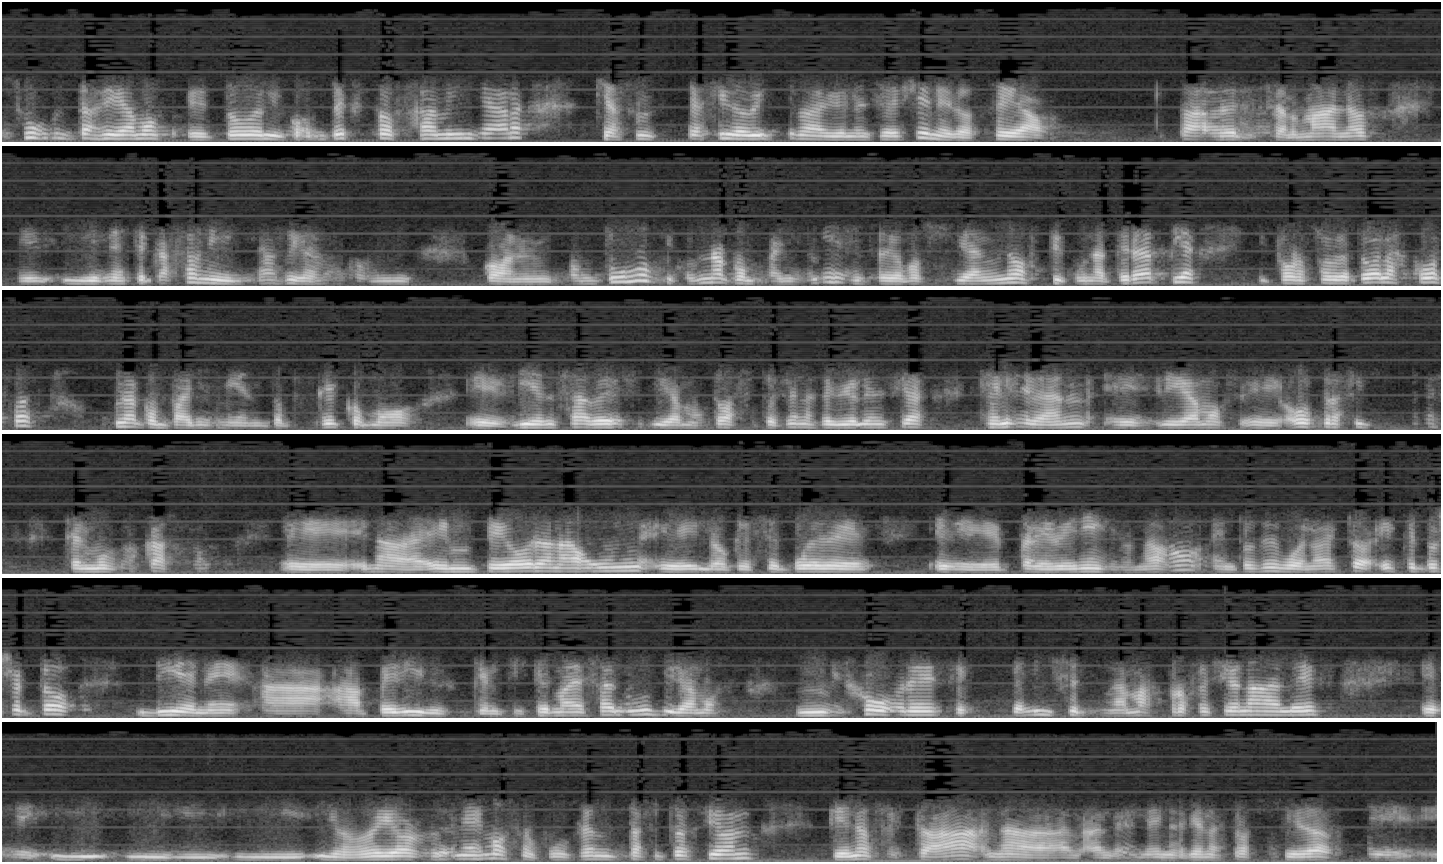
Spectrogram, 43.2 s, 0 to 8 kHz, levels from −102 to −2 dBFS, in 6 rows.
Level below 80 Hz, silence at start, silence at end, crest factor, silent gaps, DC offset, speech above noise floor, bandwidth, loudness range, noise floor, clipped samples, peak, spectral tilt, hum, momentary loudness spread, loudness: -64 dBFS; 0 s; 0 s; 16 dB; none; under 0.1%; 34 dB; 7.4 kHz; 4 LU; -56 dBFS; under 0.1%; -6 dBFS; -7 dB/octave; none; 10 LU; -22 LUFS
